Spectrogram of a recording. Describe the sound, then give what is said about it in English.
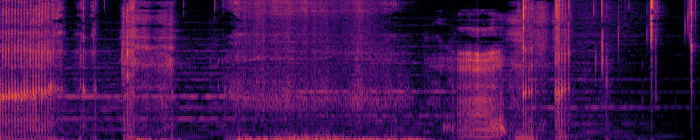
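A voice does exaggerated snoring, long rumbling snorts on the inhale with breathy wheezes between them, several loud cycles in a rough, uneven rhythm with no words spoken, imitating a guard deeply asleep on a chair with a spear, rocking back and forth. “And on that chair, you see a guard sort of asleep, but very deep asleep, with a spear, kind of like rocking back and forth and just snoring.”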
